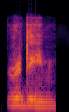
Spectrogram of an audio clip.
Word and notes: redeem: Indian

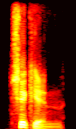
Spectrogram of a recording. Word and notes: chicken: British English

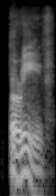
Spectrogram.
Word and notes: bereave: American English

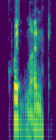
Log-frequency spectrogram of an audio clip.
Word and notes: quidnunc: American English

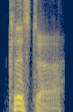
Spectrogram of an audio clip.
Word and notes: clyster: British English

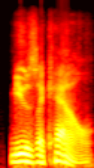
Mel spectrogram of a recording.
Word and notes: musicale: American English

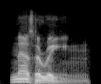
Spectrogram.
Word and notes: Nazarene: British English

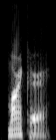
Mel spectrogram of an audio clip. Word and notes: marker: American English

